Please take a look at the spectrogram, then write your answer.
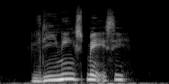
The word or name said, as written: ligningsmæssig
